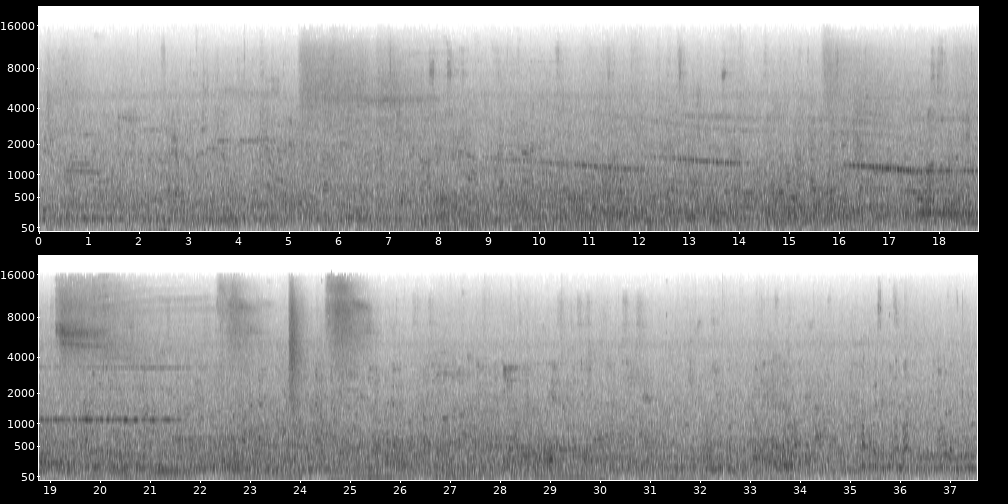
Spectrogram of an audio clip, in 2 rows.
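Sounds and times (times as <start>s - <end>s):
metro train rumbling underground in Rome: 0.0s - 37.5s
murmured voices of metro passengers: 0.0s - 37.5s
metro train wheels and brakes squealing and hissing: 3.2s - 8.2s, 15.7s - 23.2s.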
